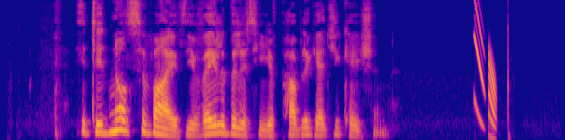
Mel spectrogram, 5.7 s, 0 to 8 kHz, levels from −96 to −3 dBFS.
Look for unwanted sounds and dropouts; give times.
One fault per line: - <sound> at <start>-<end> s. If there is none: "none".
- chirp at 4.7-5.0 s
